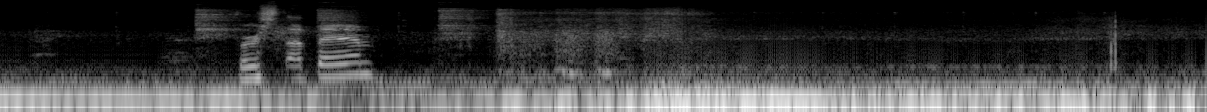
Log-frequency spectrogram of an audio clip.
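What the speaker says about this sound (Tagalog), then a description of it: "Subukan natin i-start kung gagana siya." A car engine cranks in a few quick turns, then catches and settles into a steady, fairly loud idle, running high on a cold start after a no-acceleration fault. Someone speaks briefly over the cranking.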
